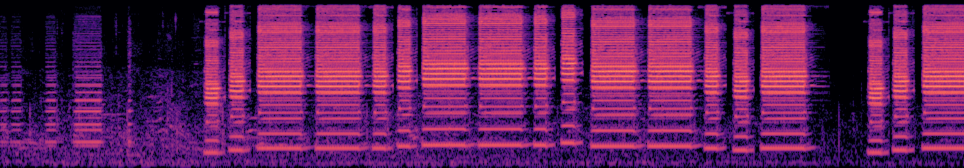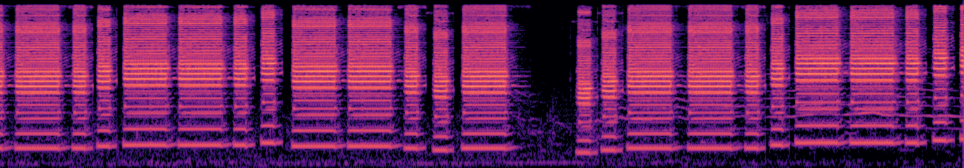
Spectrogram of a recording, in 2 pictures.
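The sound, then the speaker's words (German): Loud car horns honk out a melody as drivers play a horn concert, a sequence of sustained tones and short toots in a steady rhythm, with brief pauses between phrases and no talking. “Sie haben so viel Spaß an ihrem Hubkonzert, dass sie gleich schon das nächste Musikstück anstimmen mit ihren Hupen.”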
